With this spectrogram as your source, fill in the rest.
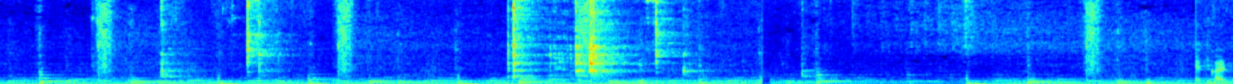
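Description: Cashews, cloves, peppercorns, cinnamon and cardamom fry in a pan for paneer biryani, with a spoon clinking and scraping in steady, close stirring over a continuous background bed.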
